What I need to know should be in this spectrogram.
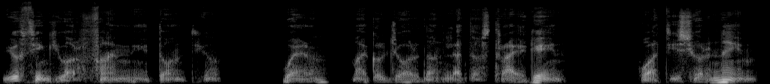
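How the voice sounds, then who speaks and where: A man acts out a coldly polite torturer in an audiobook thriller. He is a muscular man with a Middle Eastern accent and a very low voice, speaking softly and deliberately with mock friendliness. The sound is close and dry. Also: expressive, creaky, slightly rough, no room sound, exaggerated voice. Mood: quiet menace.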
